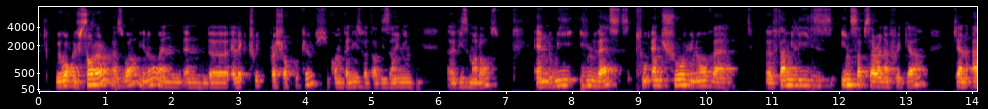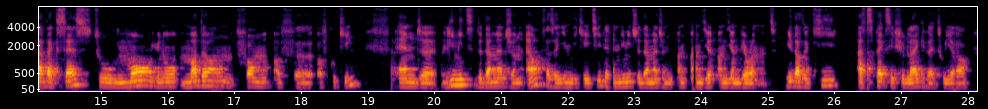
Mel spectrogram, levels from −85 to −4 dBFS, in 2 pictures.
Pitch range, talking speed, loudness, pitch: 105-140 Hz, 165 wpm, -27 LUFS, 115 Hz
